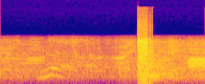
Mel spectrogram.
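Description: A single loud bang from an aerial firework shell about one and a half seconds in, over a crowd of spectators talking.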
